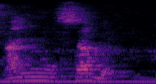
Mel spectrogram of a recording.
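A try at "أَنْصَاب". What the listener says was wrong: Panjang, saknya panjang dulu. Ansab.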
